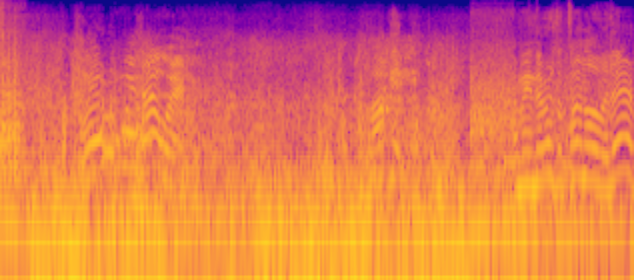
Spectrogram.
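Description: Wind buffeting an action camera's microphone while cycling through city traffic, a steady low rumble, with voices calling out over it a few times.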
